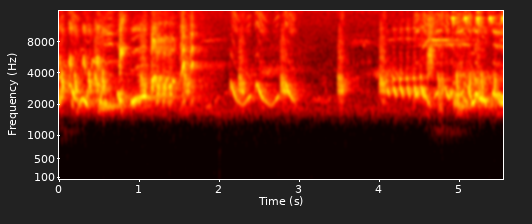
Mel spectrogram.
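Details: Spring morning songbirds beside a lake: bursts of bright warbling and slurred rising whistles, broken by short quiet gaps, then fast stuttering trills.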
